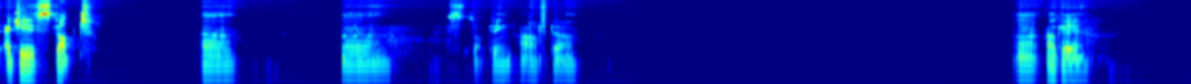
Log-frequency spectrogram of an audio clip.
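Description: A man speaks calmly and haltingly into a close microphone.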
